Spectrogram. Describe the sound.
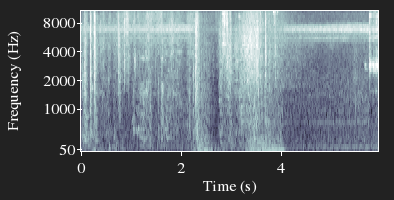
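Car engine running at a gas station as someone hurries into the car, a low rumble swelling and then settling into a steady hum, with high insect-like chirping in the background.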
